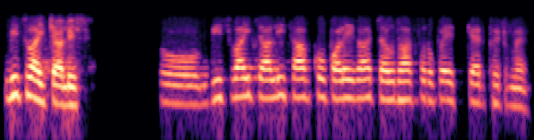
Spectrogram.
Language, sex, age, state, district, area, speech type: Hindi, male, 18-30, Madhya Pradesh, Hoshangabad, urban, conversation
